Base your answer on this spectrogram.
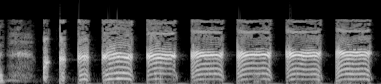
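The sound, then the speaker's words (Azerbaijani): A voice imitates a duck quacking: a few quick, short nasal honks, then a steady run of longer, buzzy, evenly spaced quacks at a moderate pitch. “Məsəl üçün, ördək səsi.”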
